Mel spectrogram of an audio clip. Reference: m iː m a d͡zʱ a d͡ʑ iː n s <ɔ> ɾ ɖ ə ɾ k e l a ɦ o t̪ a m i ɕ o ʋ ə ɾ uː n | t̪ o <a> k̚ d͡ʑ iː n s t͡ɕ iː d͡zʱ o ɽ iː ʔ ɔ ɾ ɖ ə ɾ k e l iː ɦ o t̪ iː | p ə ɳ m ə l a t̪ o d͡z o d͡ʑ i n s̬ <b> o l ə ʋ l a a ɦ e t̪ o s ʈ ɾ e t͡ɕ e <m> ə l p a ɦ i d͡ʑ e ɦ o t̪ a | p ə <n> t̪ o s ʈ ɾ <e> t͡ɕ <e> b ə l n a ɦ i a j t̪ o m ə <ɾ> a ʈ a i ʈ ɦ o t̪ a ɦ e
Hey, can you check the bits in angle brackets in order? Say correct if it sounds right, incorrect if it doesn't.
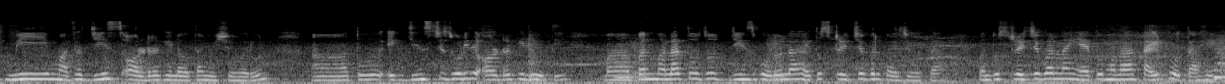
correct, incorrect: e, correct, incorrect: b, incorrect: ɳ, correct, correct, incorrect: l

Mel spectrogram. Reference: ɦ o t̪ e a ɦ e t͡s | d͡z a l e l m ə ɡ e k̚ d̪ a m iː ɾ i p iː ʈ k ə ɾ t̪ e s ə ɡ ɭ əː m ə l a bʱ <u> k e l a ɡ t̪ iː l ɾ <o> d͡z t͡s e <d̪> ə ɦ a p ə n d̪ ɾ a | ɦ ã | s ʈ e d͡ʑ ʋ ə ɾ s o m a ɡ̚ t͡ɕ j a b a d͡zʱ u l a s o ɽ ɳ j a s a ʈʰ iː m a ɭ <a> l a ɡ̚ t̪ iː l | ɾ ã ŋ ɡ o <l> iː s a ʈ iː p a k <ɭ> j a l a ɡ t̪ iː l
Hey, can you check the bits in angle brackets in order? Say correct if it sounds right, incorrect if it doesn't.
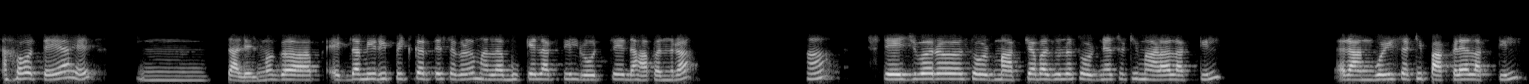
correct, correct, correct, correct, incorrect: ɭ, correct

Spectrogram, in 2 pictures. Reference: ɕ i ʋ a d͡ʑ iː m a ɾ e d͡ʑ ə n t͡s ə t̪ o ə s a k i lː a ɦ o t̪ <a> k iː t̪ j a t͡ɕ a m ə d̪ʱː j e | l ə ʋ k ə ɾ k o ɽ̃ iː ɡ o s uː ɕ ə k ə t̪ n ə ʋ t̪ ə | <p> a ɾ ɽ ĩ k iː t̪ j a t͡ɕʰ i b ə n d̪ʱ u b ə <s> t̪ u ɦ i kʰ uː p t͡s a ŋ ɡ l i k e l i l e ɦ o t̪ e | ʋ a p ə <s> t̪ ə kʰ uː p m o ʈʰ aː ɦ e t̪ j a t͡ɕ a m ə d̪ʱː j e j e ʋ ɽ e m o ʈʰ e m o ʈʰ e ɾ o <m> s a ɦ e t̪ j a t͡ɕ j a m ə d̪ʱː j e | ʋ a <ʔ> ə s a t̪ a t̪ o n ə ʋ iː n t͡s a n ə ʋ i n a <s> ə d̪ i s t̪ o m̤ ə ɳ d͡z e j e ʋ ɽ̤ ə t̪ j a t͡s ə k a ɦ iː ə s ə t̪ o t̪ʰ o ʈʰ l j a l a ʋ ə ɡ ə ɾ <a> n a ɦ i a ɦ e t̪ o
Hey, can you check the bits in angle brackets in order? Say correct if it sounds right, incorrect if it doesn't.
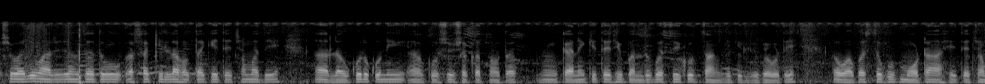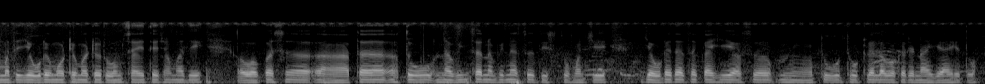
correct, incorrect: k, correct, correct, correct, incorrect: p, incorrect: t͡s, incorrect: e

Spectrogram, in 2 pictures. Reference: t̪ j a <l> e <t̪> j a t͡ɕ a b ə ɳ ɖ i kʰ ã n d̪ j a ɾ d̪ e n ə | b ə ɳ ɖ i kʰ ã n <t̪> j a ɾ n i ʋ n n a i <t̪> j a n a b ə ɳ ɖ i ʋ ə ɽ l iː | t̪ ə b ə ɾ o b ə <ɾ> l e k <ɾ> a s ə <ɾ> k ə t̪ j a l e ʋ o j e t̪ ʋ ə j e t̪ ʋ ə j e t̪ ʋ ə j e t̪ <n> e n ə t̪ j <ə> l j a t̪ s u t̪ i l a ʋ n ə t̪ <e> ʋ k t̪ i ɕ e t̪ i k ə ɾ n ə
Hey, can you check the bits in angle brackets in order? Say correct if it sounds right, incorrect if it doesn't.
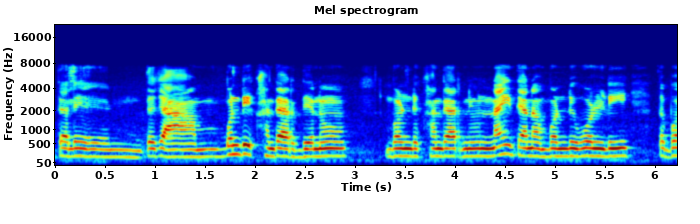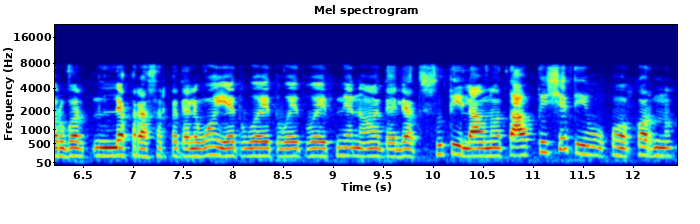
correct, correct, incorrect: d̪, correct, correct, correct, correct, correct, incorrect: a, incorrect: a

